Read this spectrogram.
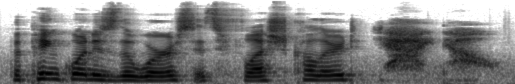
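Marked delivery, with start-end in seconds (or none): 1.9-2.5 quick hushed aside; whisper. Real, not acted. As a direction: whisper it behind a hand. Aside to chat.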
